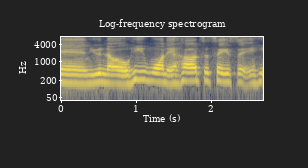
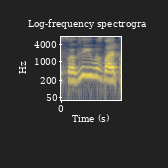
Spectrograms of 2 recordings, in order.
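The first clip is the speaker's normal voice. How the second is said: ordinary talk, nothing marked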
